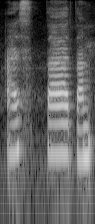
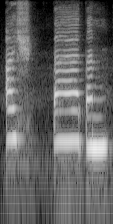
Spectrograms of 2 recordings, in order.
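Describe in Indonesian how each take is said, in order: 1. Kata ini dimulai dengan bunyi 's' biasa. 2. Kata ini dimulai dengan bunyi 'sh' yang jelas. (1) "cuma dibaca as. ... ini kurang tepat ya" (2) "harus jelas kalau ini huruf shin dibacanya ash"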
